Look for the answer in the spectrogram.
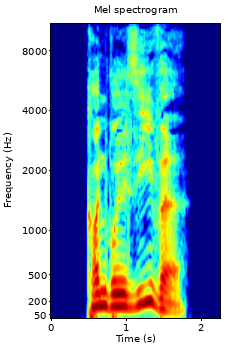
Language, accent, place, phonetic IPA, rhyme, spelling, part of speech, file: German, Germany, Berlin, [ˌkɔnvʊlˈziːvə], -iːvə, konvulsive, adjective, De-konvulsive.ogg
- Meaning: inflection of konvulsiv: 1. strong/mixed nominative/accusative feminine singular 2. strong nominative/accusative plural 3. weak nominative all-gender singular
